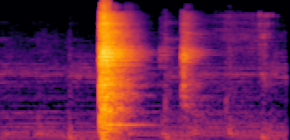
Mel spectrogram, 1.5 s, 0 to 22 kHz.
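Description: A Healthways 175 air pistol fires a single sharp, loud shot, followed about 0.4 seconds later by a fainter, brief impact-like snap, with silence around both.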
